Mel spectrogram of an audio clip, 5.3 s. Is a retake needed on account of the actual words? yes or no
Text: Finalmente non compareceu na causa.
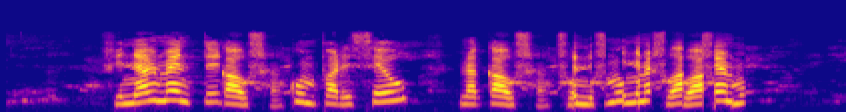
yes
